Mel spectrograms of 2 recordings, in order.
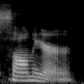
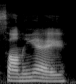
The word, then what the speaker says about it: Saulnier: The Texas pronunciation is Saulnier. The proper pronunciation is Saulnier, as I've been, for long enough. And I think I'm the only one that says it that way in my family, because I got yelled at by a music instructor in college. who told me I was saying my last name wrong.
